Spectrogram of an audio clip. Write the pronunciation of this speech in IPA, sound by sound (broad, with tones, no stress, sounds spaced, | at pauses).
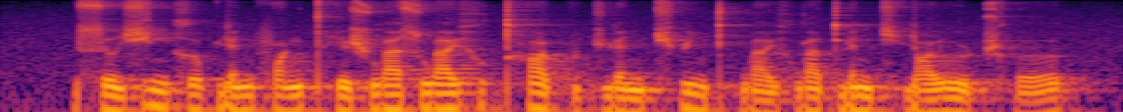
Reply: s ɹ̩˨˩ ɕ i˥˩ ŋ x ɤ˧˥ p j ɛ˧˥ n f ɑ˧˥ ŋ t̪ʰ i˨˩ ʂ w ä˥ s w a˥ ɪ̯ x u˥˧ kʰ ɑ˥˩ ʊ̯ k u˩ t͡ɕ ɥ ɛ˨˩ n t͡ɕʰ y˥˩ n t̪ʰ w a˨˩ ɪ̯ x w ä˥˧ t̪ ɥ ɛ˥˩ n t͡ɕʰ j ɑ˧˥ ʊ̯ l u˨˩ ʈ͡ʂʰ ɤ˧˥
